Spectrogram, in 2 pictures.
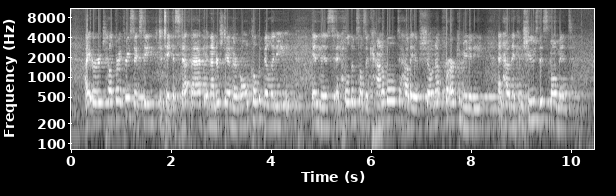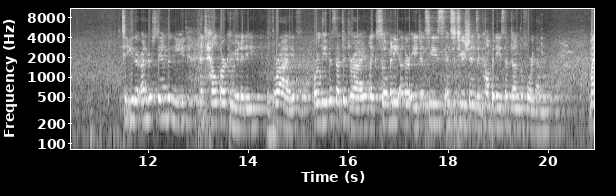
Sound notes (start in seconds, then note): none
